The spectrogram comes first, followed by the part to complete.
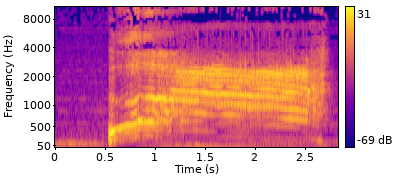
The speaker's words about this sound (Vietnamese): Tiếng kêu thảm vang trời, ngũ thông thần đau đớn quằn quại, khí tức suy kiệt ở trong nháy mắt.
